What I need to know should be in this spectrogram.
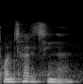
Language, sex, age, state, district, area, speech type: Bodo, male, 18-30, Assam, Kokrajhar, rural, spontaneous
